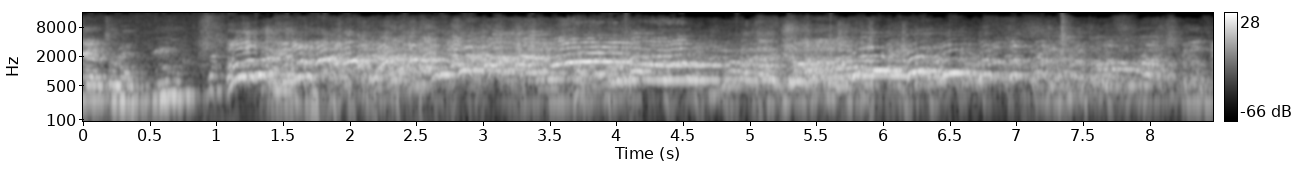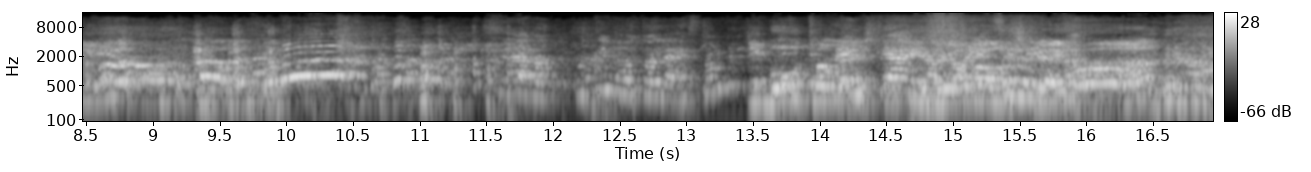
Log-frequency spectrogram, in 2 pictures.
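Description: A group of men and women sing together.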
